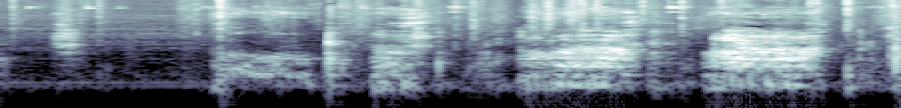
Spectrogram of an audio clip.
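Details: Indoor dog barking at balloons: low, rough, growly barks in bursts, a short one near one second, then longer, louder rasping barks around two and a half and three and a half seconds, with small room echo.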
